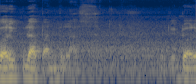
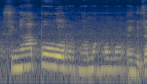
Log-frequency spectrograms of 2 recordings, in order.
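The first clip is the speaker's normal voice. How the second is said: higher, mock exasperated child; the daughter correcting her mother, pitched up; child scolding mum; 6 semitones higher than usual. (menirukan anak yang kesal, nada tinggi)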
